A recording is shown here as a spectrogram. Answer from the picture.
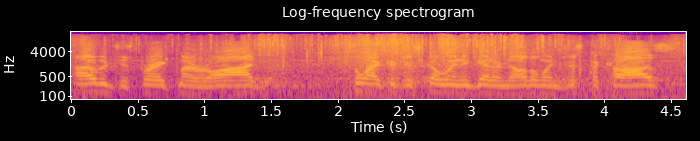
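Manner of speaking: lightly disguised anonymous interviewee voice. Pretend. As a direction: mask your voice like a hidden witness. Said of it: "We've changed his voice with this voice modification software".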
